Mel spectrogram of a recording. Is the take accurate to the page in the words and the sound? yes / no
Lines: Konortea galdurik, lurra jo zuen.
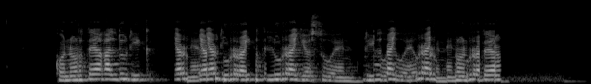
no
